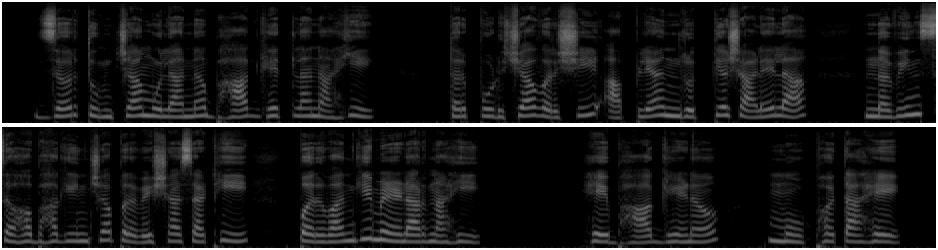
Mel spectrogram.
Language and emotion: Marathi, fearful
